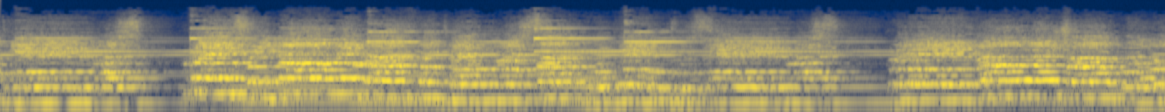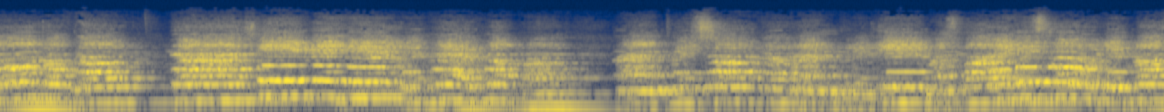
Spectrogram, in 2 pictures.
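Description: Background music: slow vocal chant or choral singing in long phrases with short breaks, over a steady low drone.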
